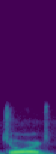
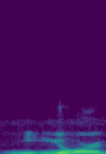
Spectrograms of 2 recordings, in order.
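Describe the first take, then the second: First: The name is said to sound like 'George'. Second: The name is said without the 'George' sound. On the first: "some people pronounce it George" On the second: "some people pronounce it Jorg"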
